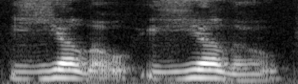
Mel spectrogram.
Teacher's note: hand is my tongue so when we say y y yellow the back of the tongue is going up towards the roof of the mouth yellow yellow and the bottom of the tongue or the tip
